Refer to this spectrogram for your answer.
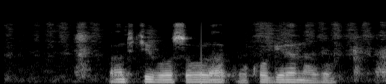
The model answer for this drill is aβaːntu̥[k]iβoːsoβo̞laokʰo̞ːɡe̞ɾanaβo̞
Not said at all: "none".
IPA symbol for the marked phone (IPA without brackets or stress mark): c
